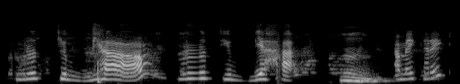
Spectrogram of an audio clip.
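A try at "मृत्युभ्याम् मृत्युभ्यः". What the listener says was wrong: Correct, but don't cut. You are pronouncing it very briefly. That ukara you are pronouncing it very briefly. Pronounce completely. No, mrityu mrityubhyam mrityubhyam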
